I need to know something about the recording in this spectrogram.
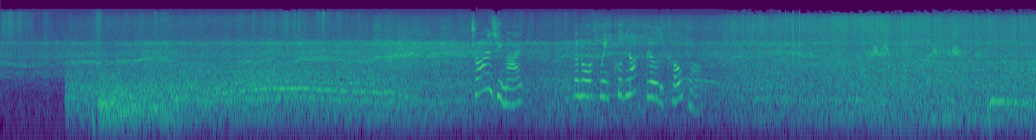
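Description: A giant blows a strong gust of wind.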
